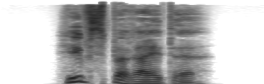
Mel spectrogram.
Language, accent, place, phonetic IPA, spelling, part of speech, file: German, Germany, Berlin, [ˈhɪlfsbəˌʁaɪ̯tə], hilfsbereite, adjective, De-hilfsbereite.ogg
- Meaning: inflection of hilfsbereit: 1. strong/mixed nominative/accusative feminine singular 2. strong nominative/accusative plural 3. weak nominative all-gender singular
